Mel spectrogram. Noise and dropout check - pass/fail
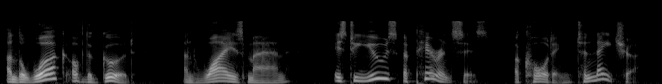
pass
